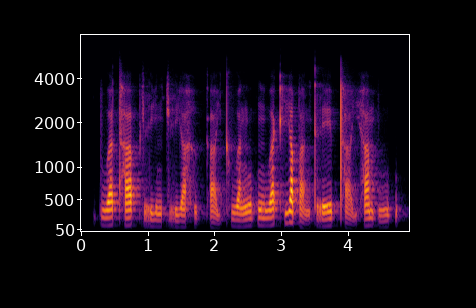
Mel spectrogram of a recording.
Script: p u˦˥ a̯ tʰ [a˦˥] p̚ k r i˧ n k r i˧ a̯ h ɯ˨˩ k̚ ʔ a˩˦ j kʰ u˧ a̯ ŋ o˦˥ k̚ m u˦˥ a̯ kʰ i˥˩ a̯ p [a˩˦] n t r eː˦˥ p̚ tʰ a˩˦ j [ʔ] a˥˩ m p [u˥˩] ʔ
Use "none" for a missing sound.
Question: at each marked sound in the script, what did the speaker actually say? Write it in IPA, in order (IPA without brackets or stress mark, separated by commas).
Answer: a˦˥, a˩˦, h, u˦˥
